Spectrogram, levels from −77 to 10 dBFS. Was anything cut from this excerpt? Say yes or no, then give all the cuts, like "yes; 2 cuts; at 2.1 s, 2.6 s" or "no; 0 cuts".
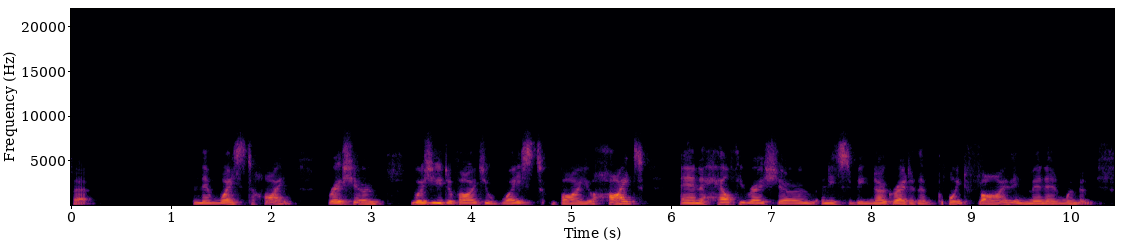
yes; 1 cut; at 7.5 s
